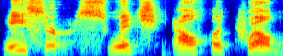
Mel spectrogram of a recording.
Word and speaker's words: Acer Switch Alpha 12: We are going to talk about the Acer Switch Alpha 12. Did I get the name right? – You did indeed.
